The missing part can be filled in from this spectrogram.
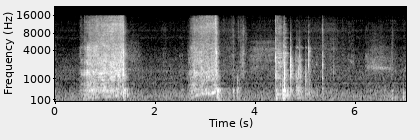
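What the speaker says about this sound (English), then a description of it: "just going to scribe a line down" A scribing tool drawn across FR4 G10 laminate sheet, three rasping scratch strokes of about a second each at close range, followed by lighter clicks and scrapes.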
